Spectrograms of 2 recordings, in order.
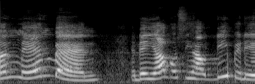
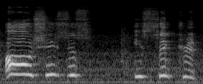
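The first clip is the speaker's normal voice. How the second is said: mocking quote; 8 semitones higher than usual. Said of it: "motherfucker saying".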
